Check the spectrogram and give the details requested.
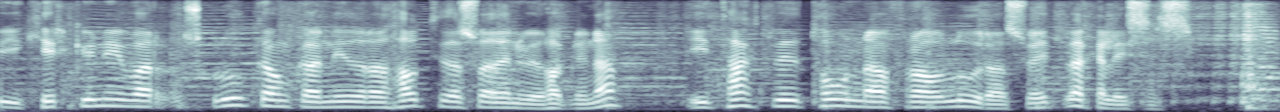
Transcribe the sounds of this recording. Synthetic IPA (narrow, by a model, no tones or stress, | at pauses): icʰɪr̥cʏnɪvaɾ̥skɾuːðkawŋkaniːðʏɾaðɦaːwt̪ʰiːðasvajðɪnɪvɪðhœpnɪna | it̪ʰaxt̪vɪðt̪ʰoːwnafɾawluːðɾasvejt̪vɛr̥kaleːjsɪns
